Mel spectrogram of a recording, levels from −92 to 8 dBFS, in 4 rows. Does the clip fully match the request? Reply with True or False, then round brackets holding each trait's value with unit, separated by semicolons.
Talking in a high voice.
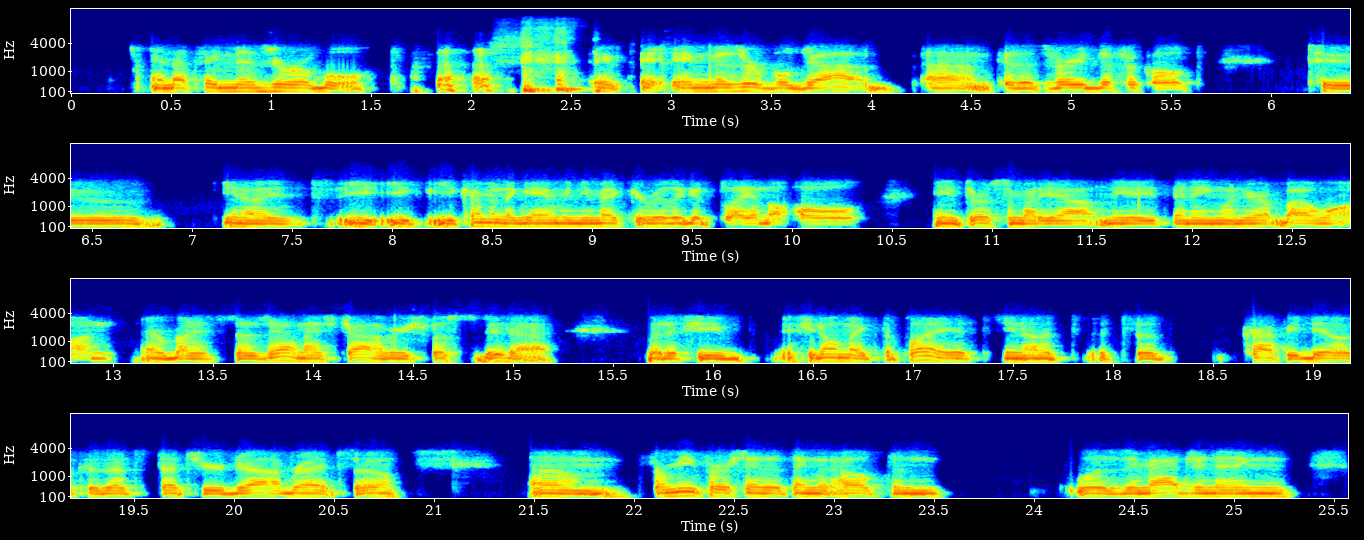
False (105 Hz)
